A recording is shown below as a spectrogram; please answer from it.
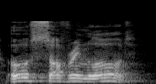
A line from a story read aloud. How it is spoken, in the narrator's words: said Abraham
